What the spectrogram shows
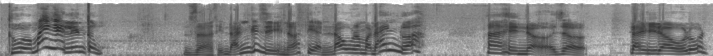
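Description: A young man playing a shrill scolding mother. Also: sing-song, moderate pace, a little hiss or hum, exaggerated voice. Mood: grumbling. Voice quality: shrill, scolding, stammering when flustered. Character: scolding gambling mother in debt. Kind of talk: comedy skit acting.

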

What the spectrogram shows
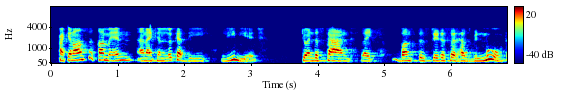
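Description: A man giving a live software demo at a tech meetup, explaining step by step with frequent fillers and self-corrections. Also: high-pitched. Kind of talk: live conference demo walkthrough. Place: meetup room, small audience. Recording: tinny phone-like room audio.

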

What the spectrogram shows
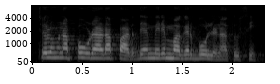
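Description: A woman leads a children's language class, calling out each word slowly and loudly so the group can repeat it. Her voice sits high. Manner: slow, loud, drawn-out syllables for children to repeat. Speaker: Punjabi and Gurbani teacher. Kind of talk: call-and-response class teaching. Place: gurdwara classroom.

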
